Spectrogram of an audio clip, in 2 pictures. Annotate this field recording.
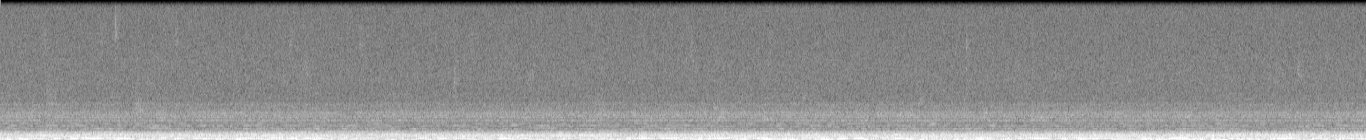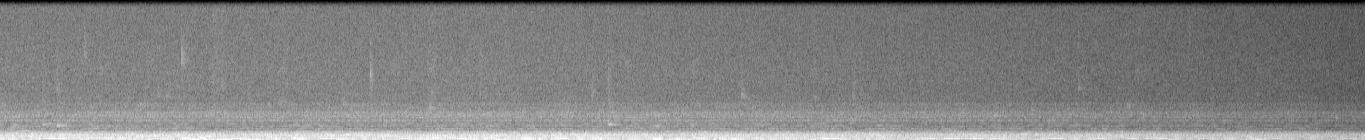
Schlossweg - the shady, relatively traffic free path to the castle - has a succession of drains, where running water can always be heard resonating beneath your feet, each with a slightly different sound or pitch. This recording - the microphones are dangling though the drain grills - brings them together as one walks up the hill. Occasionally someone ride a bike over the top.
